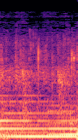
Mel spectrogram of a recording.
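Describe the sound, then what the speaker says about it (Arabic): Hot ghee or oil with shawarma frying, a brief, steady and fairly quiet sizzle with soft crackle, heard alone. "لازم السمنه او الزيت يقدحوا، عشان اما انزل الشاورما تاخد صدمه"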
